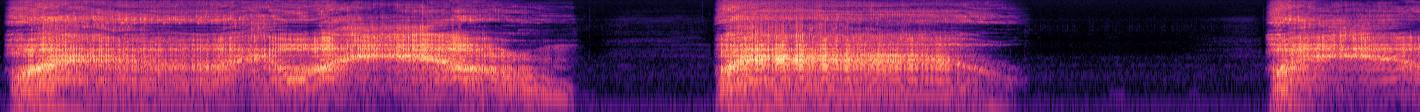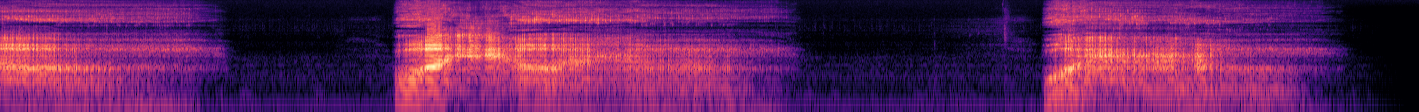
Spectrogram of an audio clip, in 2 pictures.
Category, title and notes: Sound effects > Animals
A wild animal roaring. Human imitation. Cartoon.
